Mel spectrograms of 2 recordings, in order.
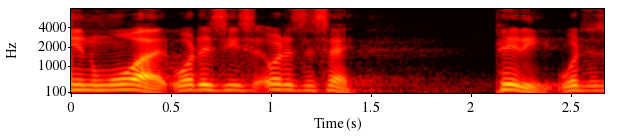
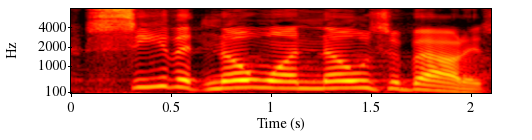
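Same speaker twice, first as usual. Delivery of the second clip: raised, emphatic scripture warning; higher, louder stern charge; 5 semitones higher, 6 dB louder than usual. A narrator's reading. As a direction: read it as a firm, loud command. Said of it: "Jesus sternly warned them".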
